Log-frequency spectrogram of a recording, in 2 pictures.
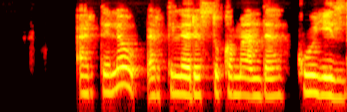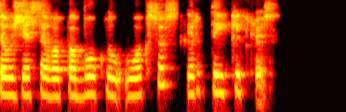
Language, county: Lithuanian, Alytus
